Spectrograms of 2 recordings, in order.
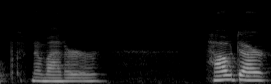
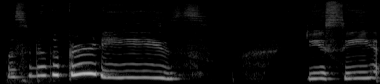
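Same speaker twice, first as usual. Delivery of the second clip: delighted; 9 semitones higher than usual. Real, not acted. Vlogger telling viewers to listen to the birds, delighted. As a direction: point out the birds with glee.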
